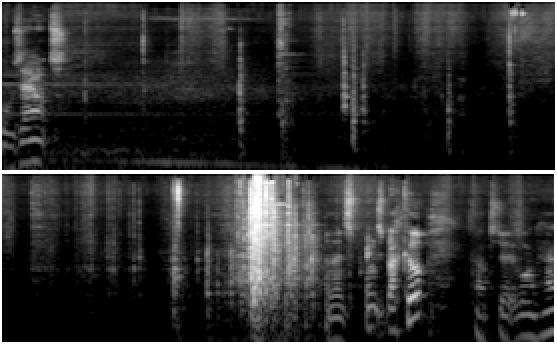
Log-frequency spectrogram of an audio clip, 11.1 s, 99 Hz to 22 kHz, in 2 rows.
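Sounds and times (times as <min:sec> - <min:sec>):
saw handling clicks and knocks: 0:06.6 - 0:08.9.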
